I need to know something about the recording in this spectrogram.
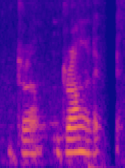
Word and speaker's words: drunk: Huruf vokalnya diganti menjadi apa? U, Miss. Apa bacanya? Drunk.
